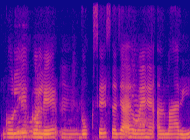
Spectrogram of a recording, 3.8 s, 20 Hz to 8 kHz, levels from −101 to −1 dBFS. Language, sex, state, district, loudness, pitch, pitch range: Hindi, female, Uttar Pradesh, Gorakhpur, -34 LUFS, 195 Hz, 195-205 Hz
